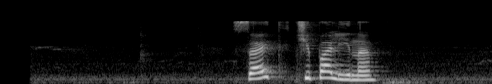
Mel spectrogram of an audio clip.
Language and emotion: Russian, neutral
